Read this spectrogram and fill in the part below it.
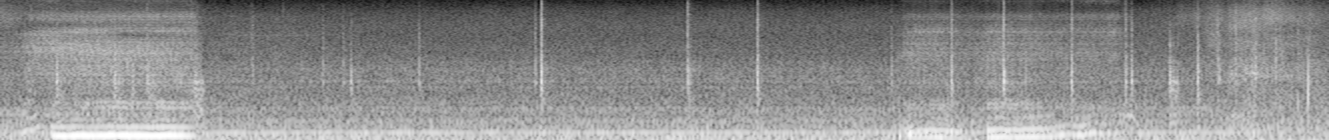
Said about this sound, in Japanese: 爆睡ですいつもこんな感じでいびきをかいて寝ているクレオタン飼い犬は飼い主に似るって言いますけど私もこんないびきをかいて寝てるんでしょうか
